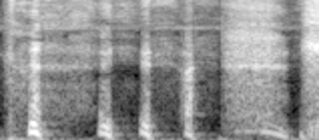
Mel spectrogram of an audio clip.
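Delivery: breathy burst of a high laugh, no voice; amused laugh. Acted. Amused at the youngster's wish, a quick airy laugh. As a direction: laugh off the idea.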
